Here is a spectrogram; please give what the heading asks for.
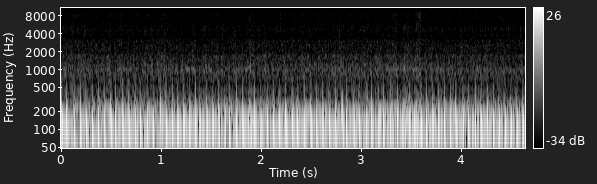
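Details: Honda Beat carburetor scooter bored up to 130cc, 2+ years of daily use, with racing exhaust, raised compression, new cam and piston, KW PE26 carb; deep even exhaust thrum, steady pulse, no knocks or rattles, engine runs cool; normal running.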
